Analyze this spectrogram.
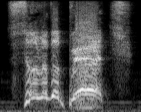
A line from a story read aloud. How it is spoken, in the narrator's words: Chris bellowed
